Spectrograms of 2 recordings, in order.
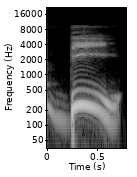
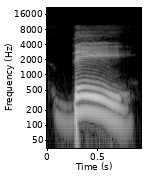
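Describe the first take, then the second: First: The word ends with an 'ee' vowel. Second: The word ends with an 'ay' vowel. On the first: The speaker calls it wrong. "This is not दी" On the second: The speaker calls it right. "एक ही आवाज"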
